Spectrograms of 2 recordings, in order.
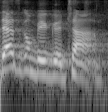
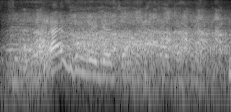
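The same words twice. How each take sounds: First: Quick remark. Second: Amused, drawn out. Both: Retold or imitated. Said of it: "I said".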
